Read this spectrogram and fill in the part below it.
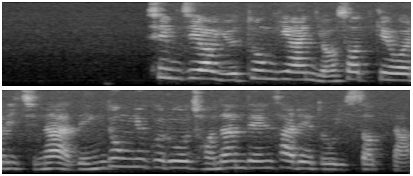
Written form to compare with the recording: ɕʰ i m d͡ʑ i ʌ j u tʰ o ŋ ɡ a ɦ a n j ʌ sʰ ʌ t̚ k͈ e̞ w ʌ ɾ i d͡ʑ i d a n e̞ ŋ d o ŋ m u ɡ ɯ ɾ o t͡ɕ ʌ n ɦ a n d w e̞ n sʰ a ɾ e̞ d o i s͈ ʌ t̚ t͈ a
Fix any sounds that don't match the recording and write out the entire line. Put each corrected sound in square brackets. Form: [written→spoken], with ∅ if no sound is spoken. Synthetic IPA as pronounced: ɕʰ i m d͡ʑ i ʌ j u tʰ o ŋ ɡ [a→i] ɦ a n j ʌ sʰ ʌ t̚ k͈ e̞ w ʌ ɾ i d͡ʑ i [d→n] a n e̞ ŋ d o ŋ [m→ɲ] u ɡ ɯ ɾ o t͡ɕ ʌ n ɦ a n d w e̞ n sʰ a ɾ e̞ d o i s͈ ʌ t̚ t͈ a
